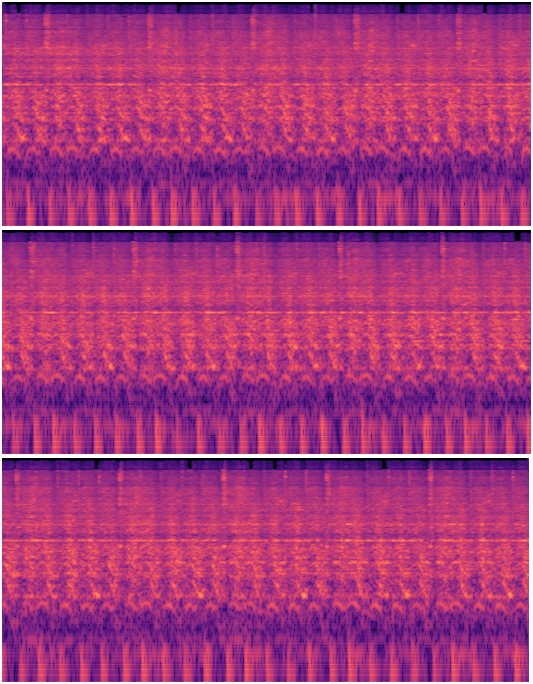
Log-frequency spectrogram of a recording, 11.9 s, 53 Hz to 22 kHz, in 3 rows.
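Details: Mercedes OM617 diesel with newly installed glow plugs: steady starter cranking a bit over once per second for twelve seconds, never catches or fires; cranks but won't start.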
